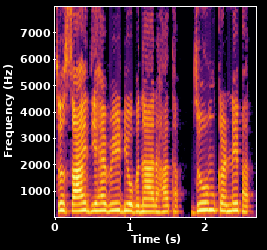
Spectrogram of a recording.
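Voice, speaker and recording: Bright-voiced woman storyteller. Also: high-pitched, fairly even intonation, normal speed. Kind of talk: storybook narration.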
